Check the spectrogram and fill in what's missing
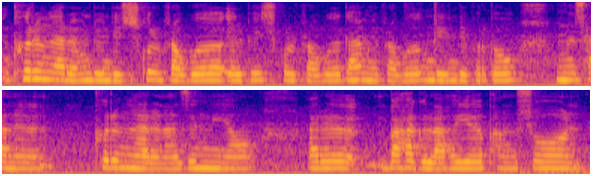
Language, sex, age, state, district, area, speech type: Bodo, female, 18-30, Assam, Kokrajhar, urban, spontaneous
